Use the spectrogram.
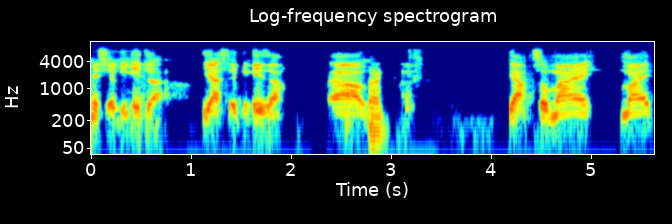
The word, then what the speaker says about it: Ebenezer: last question uh sorry for my pronunciation uh pronunciation benezette yes my name is ebenezer okay yeah so my my question has to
